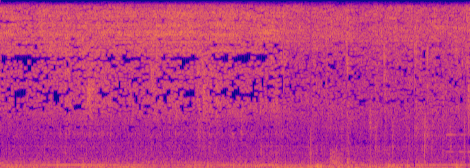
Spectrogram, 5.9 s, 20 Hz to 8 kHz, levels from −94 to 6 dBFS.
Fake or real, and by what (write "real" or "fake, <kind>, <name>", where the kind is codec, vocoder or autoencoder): real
